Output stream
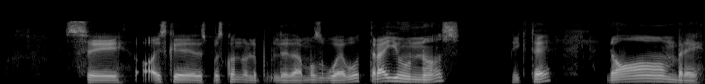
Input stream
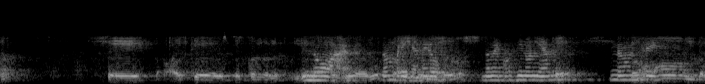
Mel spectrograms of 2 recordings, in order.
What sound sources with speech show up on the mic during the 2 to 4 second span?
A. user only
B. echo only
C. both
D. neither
C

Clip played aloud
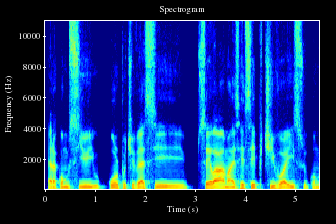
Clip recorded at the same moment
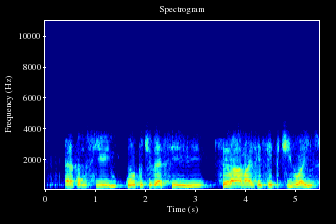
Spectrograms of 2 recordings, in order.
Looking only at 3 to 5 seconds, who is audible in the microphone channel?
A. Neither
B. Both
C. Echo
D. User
C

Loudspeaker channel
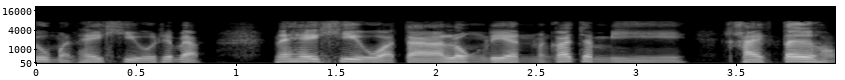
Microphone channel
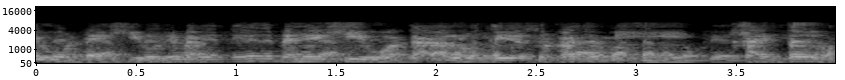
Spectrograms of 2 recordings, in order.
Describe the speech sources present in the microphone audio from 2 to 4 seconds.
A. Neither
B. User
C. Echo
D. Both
D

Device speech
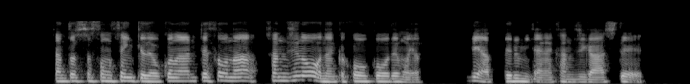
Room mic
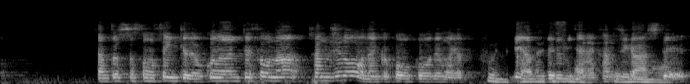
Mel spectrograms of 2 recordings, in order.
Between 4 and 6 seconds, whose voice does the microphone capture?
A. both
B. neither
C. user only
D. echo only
A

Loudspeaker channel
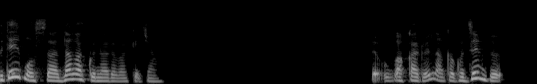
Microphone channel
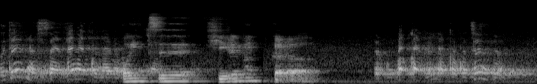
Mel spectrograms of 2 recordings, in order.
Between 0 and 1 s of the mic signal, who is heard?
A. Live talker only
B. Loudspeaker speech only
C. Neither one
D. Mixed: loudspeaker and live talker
B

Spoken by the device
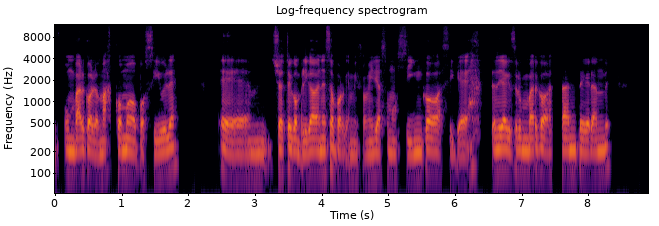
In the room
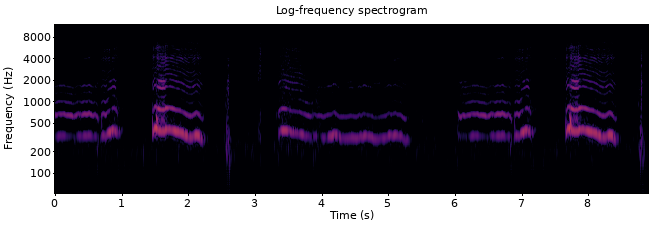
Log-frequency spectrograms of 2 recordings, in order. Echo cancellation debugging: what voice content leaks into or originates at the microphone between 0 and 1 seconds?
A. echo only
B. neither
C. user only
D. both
B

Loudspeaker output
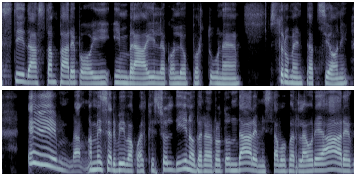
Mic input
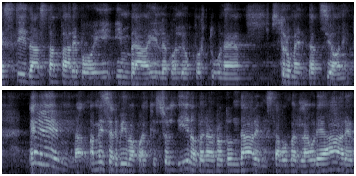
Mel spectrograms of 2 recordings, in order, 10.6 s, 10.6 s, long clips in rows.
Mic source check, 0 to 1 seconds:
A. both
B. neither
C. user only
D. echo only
D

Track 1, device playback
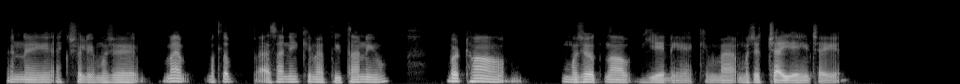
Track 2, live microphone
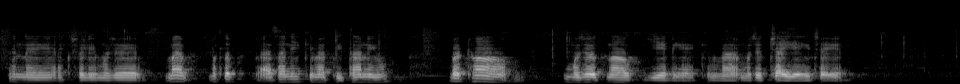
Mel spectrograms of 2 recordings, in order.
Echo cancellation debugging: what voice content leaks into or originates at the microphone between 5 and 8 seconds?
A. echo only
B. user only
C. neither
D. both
A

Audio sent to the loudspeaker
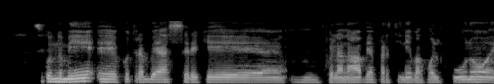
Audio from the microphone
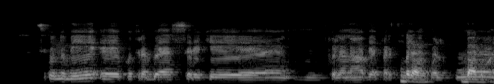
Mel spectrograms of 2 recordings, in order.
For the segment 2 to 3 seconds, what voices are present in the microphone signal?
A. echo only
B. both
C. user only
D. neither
A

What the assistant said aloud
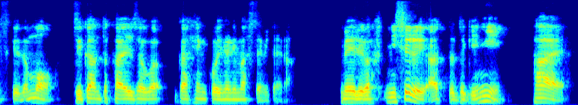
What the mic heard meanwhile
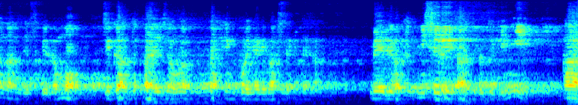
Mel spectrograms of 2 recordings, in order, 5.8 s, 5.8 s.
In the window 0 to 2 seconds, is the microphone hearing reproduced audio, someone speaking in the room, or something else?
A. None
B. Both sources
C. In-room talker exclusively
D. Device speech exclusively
D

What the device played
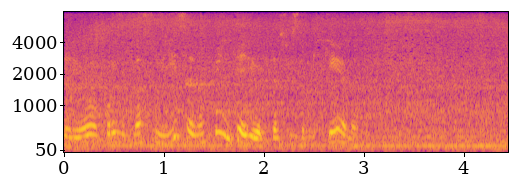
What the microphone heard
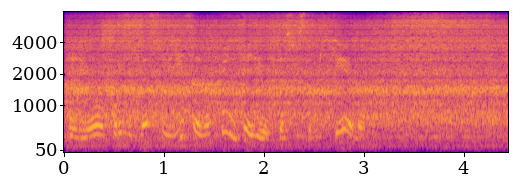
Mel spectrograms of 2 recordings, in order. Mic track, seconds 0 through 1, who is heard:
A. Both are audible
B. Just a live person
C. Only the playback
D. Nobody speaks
C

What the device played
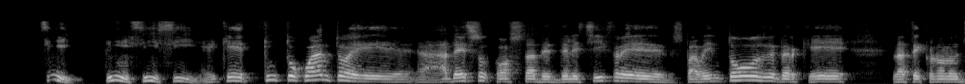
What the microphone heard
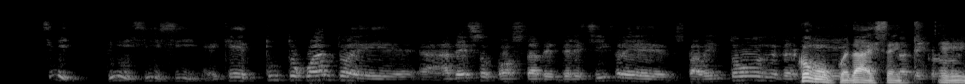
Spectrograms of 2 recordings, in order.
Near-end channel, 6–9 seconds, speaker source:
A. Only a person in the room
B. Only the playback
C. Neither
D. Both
D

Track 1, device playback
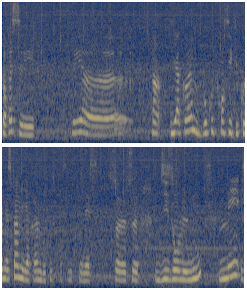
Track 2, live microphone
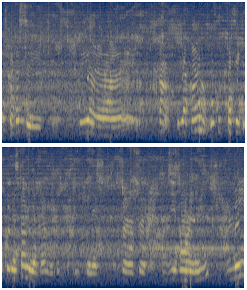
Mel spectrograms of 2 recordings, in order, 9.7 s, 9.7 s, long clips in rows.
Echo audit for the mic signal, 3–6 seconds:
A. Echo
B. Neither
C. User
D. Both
A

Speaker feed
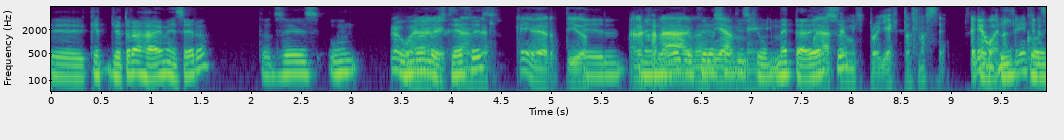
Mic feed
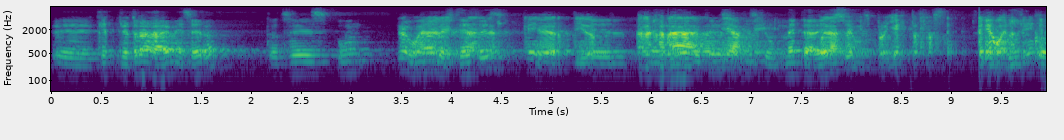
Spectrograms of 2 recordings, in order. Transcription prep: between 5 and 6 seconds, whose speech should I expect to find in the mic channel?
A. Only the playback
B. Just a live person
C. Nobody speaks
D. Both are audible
A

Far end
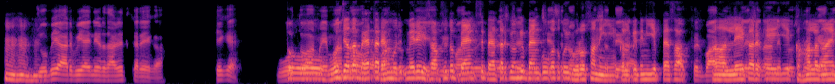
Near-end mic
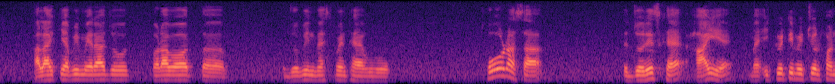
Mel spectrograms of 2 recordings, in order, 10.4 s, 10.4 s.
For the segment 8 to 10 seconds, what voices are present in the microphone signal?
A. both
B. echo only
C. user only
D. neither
C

